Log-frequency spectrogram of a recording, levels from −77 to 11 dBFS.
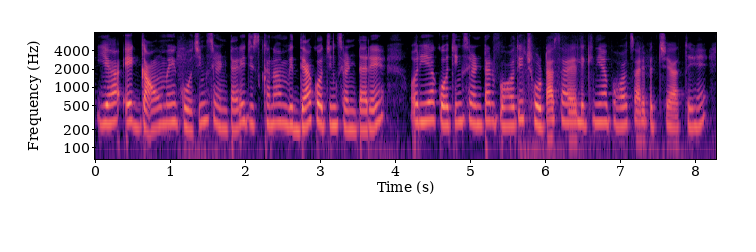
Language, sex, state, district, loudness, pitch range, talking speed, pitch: Hindi, female, Bihar, Jahanabad, -18 LUFS, 230-265 Hz, 210 wpm, 245 Hz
